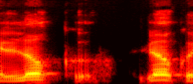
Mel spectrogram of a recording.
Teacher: It's a very clear L to anybody who has an L in their native language. But a Japanese speaker won't hear it because they don't have the L in their language.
